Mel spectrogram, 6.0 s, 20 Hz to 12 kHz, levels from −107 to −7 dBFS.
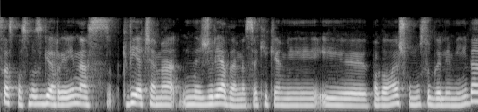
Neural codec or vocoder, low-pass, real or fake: codec, 16 kHz, 4 kbps, FunCodec, trained on LibriTTS, 50 frames a second; 7.2 kHz; fake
